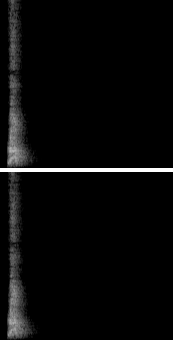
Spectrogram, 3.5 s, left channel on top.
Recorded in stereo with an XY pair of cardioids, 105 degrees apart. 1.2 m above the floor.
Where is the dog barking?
25° left, 2.5 m.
